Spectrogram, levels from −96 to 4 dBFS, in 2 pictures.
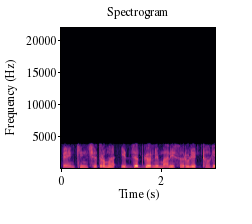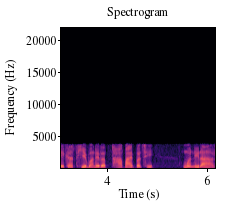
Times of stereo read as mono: none

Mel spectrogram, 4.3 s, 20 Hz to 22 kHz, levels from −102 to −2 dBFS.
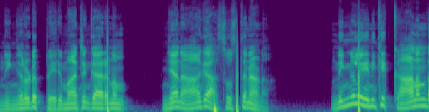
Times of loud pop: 1.07-1.10, 2.14-2.39, 3.59-3.61

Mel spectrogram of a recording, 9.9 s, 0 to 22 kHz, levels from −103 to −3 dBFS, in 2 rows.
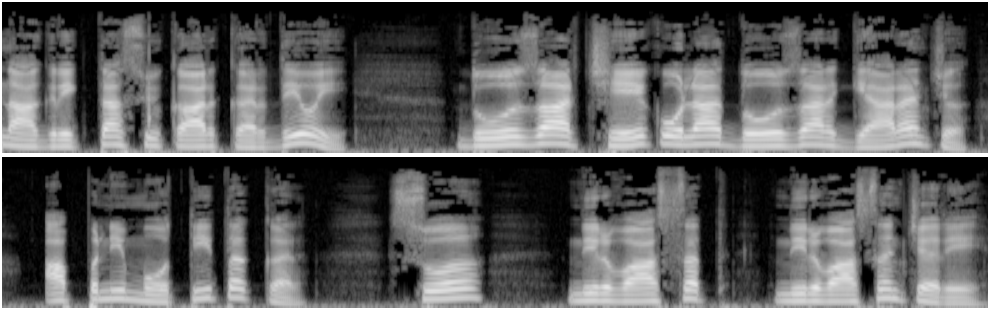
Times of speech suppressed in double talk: none

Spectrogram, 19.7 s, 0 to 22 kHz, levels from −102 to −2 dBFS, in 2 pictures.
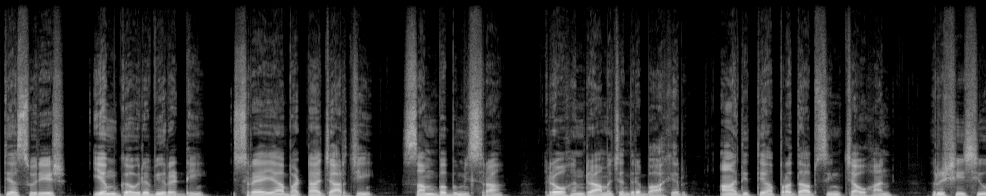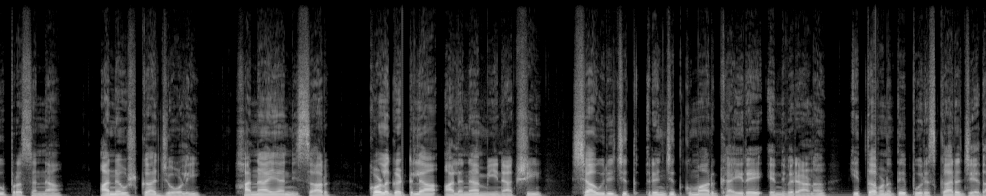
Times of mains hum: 15.78-19.73

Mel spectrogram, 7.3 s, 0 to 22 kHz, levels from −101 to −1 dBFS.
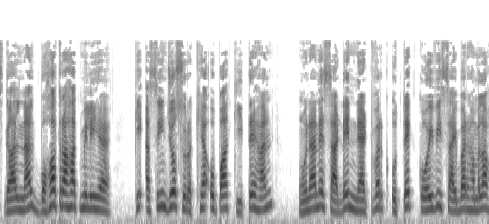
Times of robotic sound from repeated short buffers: none

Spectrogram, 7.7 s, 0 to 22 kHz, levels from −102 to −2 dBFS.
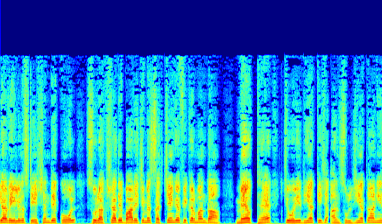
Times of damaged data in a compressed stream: none

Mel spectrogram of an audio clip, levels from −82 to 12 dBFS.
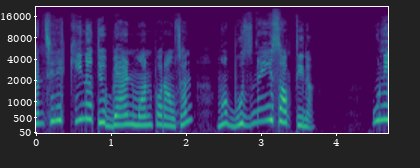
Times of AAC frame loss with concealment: none

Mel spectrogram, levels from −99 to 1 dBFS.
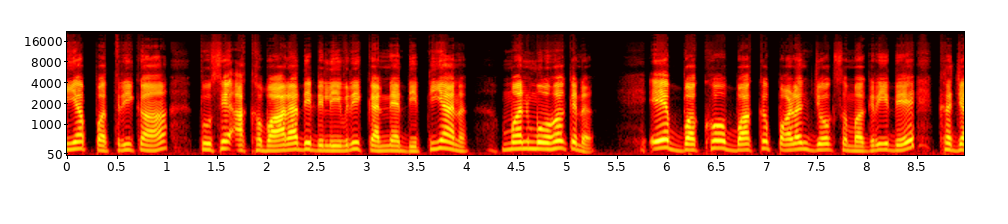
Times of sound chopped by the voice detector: none

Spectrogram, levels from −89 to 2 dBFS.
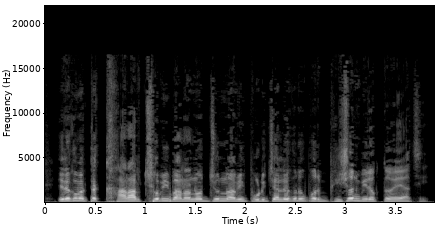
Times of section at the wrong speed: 2.42-3.89

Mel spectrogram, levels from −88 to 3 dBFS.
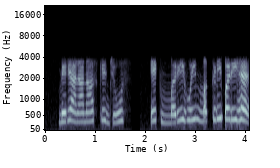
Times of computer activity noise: none

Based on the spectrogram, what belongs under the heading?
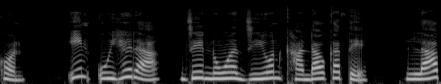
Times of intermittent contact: none

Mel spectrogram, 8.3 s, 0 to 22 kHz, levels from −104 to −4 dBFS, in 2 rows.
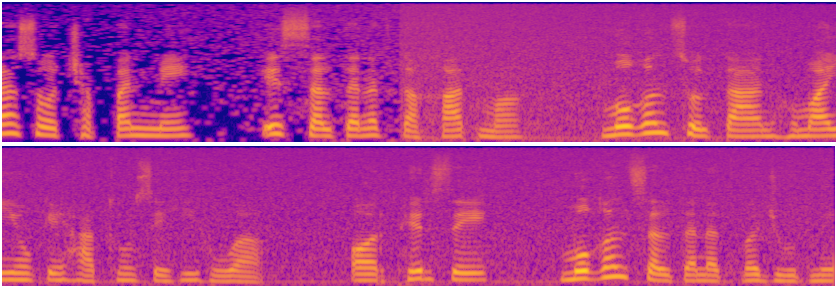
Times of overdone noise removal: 0.00-2.00

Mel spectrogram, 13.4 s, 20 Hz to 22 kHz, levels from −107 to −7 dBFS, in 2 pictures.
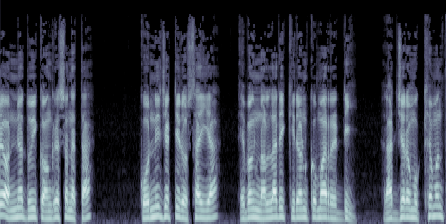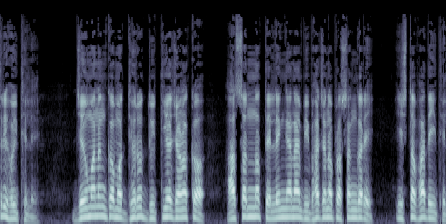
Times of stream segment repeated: none

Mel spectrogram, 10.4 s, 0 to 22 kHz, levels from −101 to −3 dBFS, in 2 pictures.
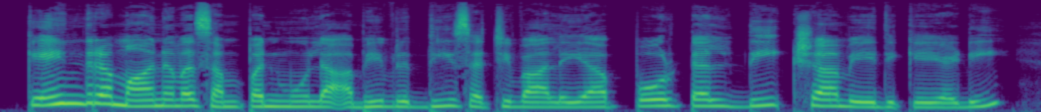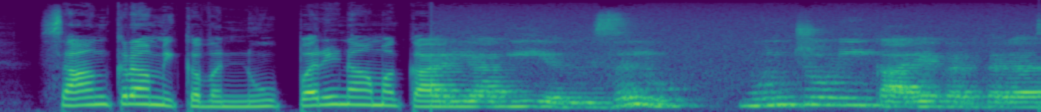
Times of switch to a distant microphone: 7.37-10.41

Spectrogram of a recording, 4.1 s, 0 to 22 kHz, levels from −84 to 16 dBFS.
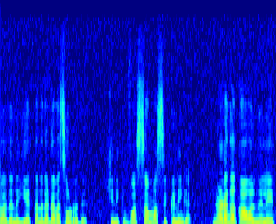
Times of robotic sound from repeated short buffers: none

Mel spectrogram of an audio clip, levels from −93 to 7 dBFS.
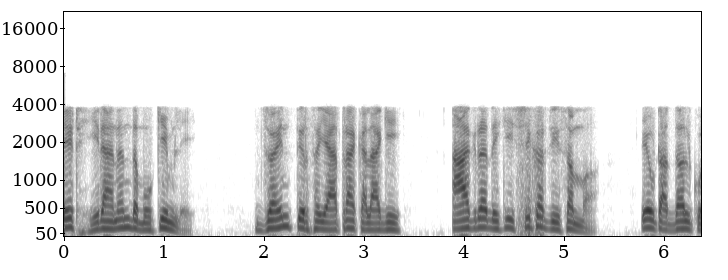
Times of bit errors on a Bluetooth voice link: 4.52-4.79

